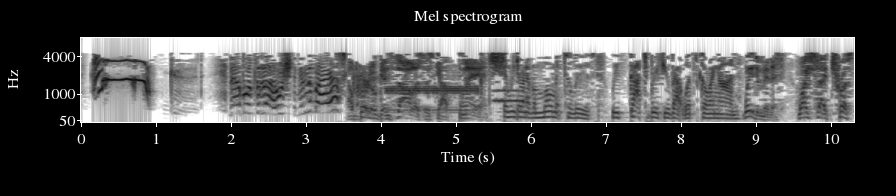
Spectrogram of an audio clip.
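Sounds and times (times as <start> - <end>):
woman screaming through a tinny phone line: 0.0 - 1.0, 3.9 - 6.0
speech: 2.0 - 10.2.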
